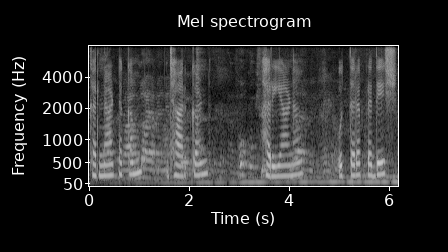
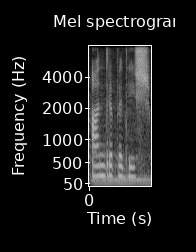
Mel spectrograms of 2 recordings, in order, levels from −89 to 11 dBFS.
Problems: continuous background conversations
